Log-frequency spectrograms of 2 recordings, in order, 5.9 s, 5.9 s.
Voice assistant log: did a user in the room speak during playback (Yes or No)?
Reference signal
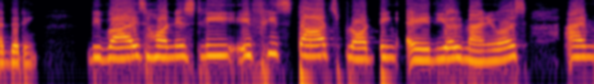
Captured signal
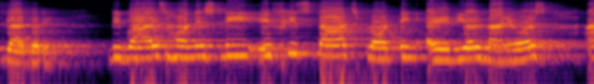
No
